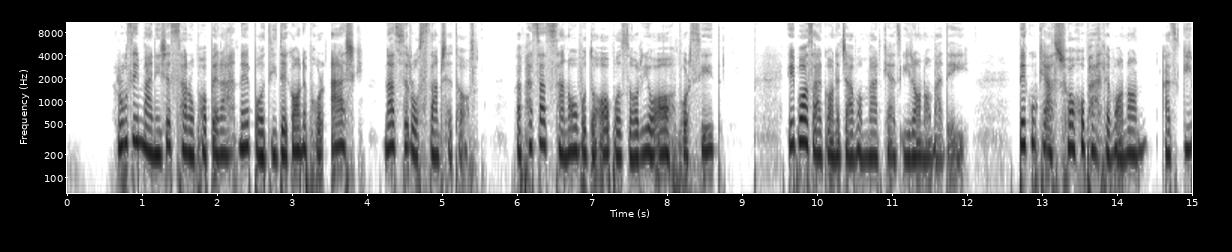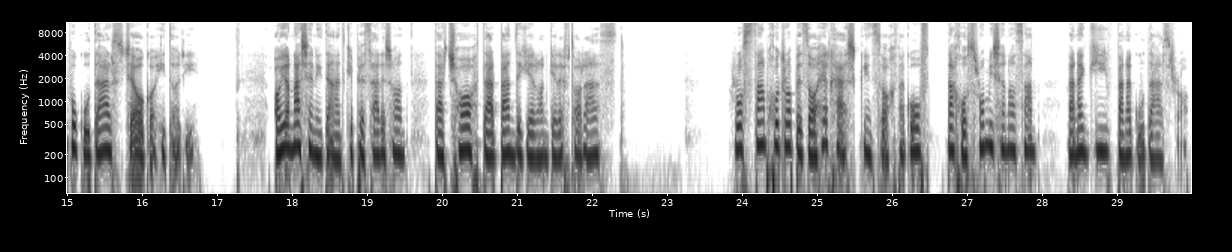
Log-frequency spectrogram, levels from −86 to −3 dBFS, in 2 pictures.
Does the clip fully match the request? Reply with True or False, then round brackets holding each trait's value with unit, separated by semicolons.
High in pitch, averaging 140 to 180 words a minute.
True (210 Hz; 150 wpm)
